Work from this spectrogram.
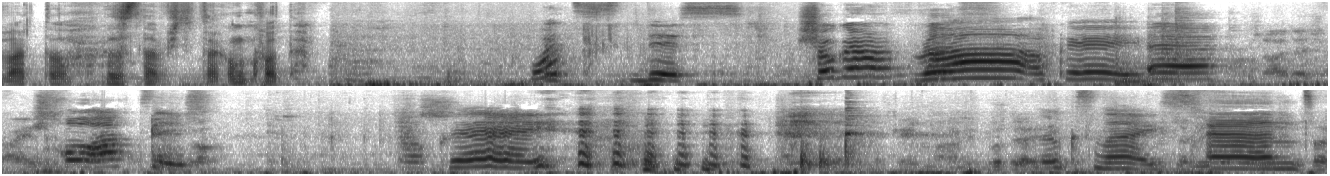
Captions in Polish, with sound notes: zamczyk What this Sugar [śmiech]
